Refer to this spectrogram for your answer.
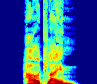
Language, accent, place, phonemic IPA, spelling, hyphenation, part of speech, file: German, Germany, Berlin, /ˈhaːɐ̯klaɪ̯n/, haarklein, haar‧klein, adjective, De-haarklein.ogg
- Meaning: to a hair, in great detail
